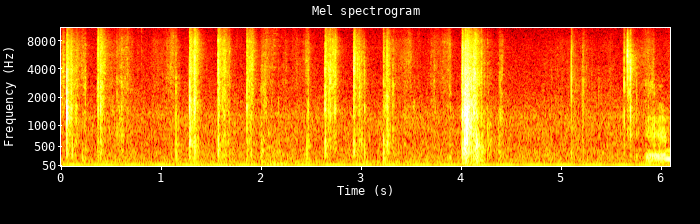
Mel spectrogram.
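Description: A deck of Mystical Wisdom oracle cards being shuffled by hand, with irregular flicks and slaps of the cards. The loudest slap comes about four seconds in.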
